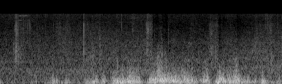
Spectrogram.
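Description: Strong wind gusting outdoors in a backyard among fig trees, buffeting the microphone in rough, uneven bursts with rustling, loud and close.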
